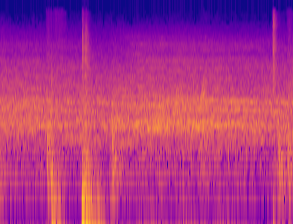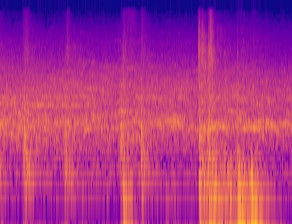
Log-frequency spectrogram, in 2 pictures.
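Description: Heavy thuds of bodies hitting a wrestling mat ring out now and then.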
